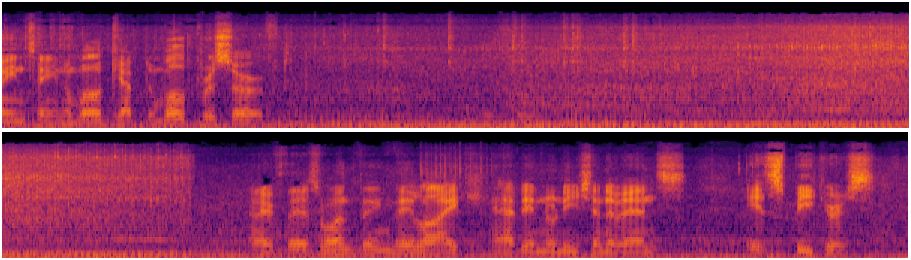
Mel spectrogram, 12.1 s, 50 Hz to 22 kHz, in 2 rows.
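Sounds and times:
small motorcycle engine: 2.4s - 7.4s.

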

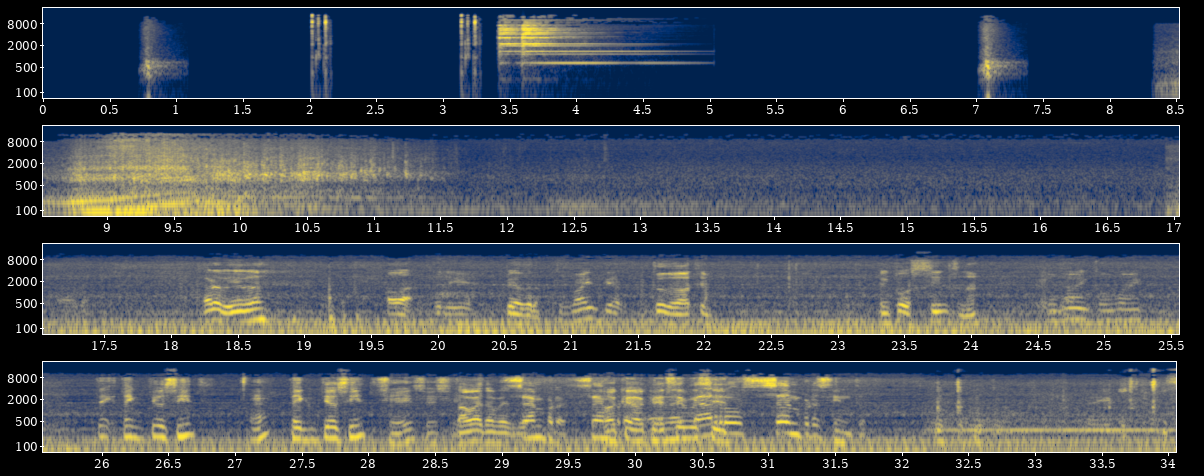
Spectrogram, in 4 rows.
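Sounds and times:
bright bell ding: 3.4s - 5.0s
car engine rumble inside cabin: 17.0s - 34.0s.

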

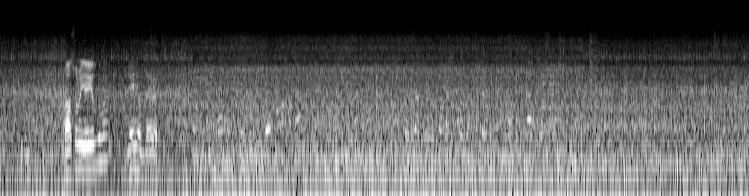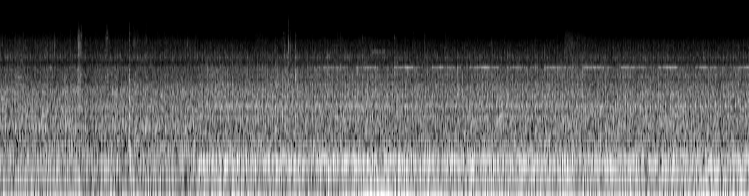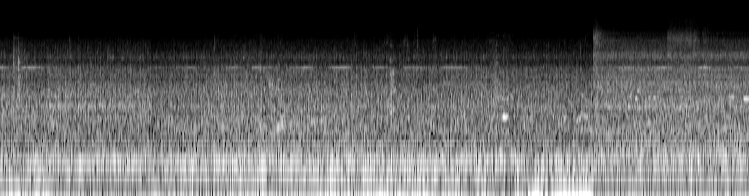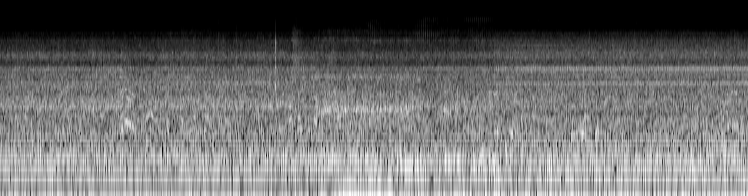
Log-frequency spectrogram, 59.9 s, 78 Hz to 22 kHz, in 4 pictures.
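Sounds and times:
diesel engine running: 0.0s - 59.9s.

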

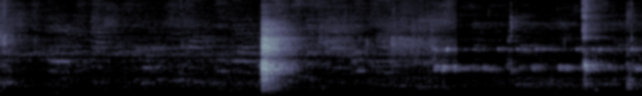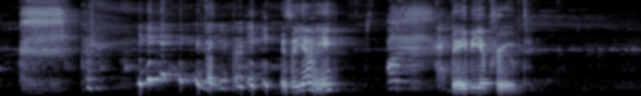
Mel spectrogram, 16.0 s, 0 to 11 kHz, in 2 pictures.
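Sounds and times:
drinking water from a glass: 5.5s - 9.7s.

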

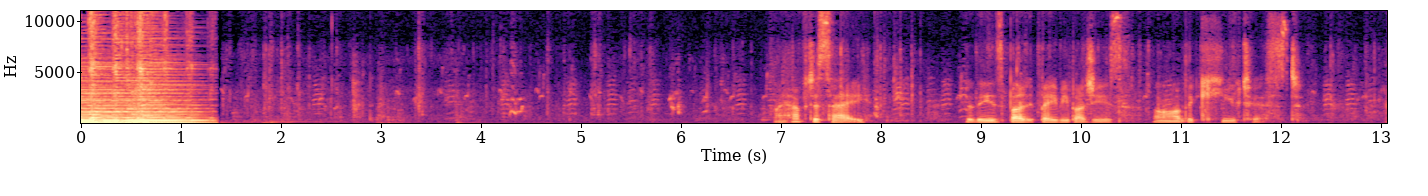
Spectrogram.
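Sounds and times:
music: 0.0s - 1.4s
budgerigar chirps and chatter: 1.6s - 13.0s.

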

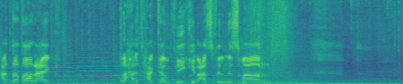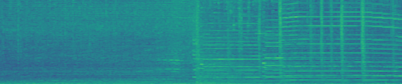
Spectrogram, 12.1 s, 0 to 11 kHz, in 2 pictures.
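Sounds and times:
low steady rumble: 0.8s - 10.1s.

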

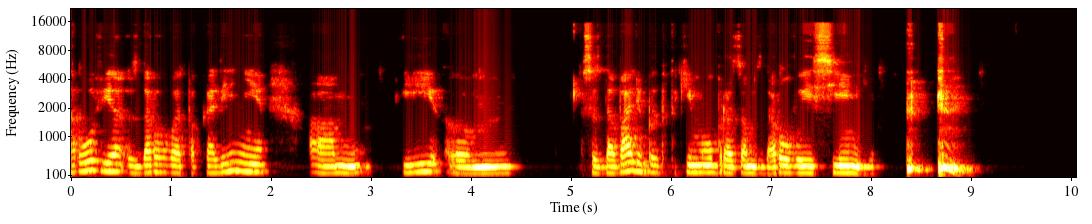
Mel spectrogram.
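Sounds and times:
woman clearing her throat: 8.4s - 9.1s.

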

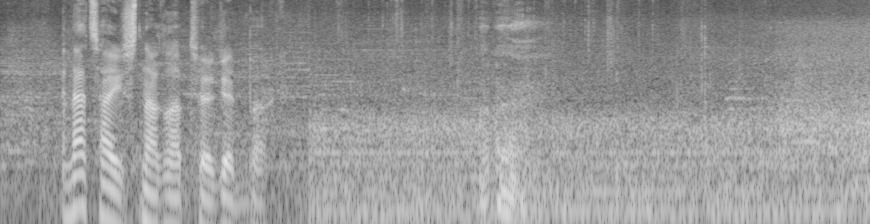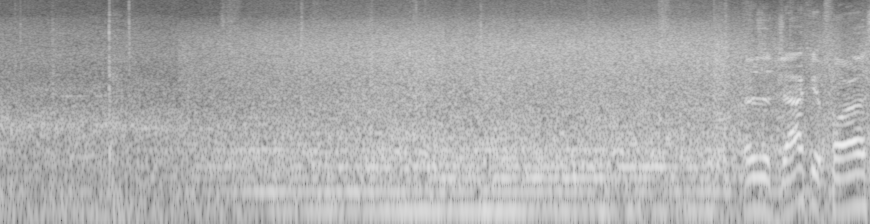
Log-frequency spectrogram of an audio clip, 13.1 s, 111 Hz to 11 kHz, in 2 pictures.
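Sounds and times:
freezer fans rushing and humming: 2.3s - 13.0s.

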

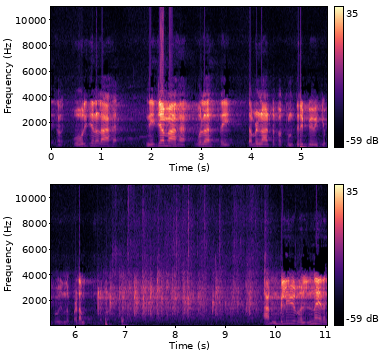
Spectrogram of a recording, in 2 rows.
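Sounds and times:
audience applauding: 6.4s - 10.3s.

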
